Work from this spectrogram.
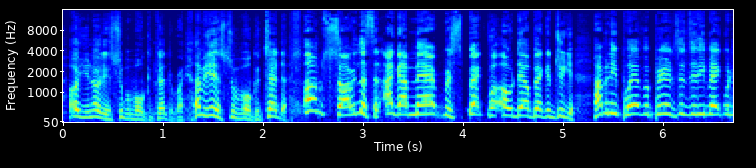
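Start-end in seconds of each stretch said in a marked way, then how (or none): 0.1-2.2 quick, softer mocking singsong; mocking Max. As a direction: sneer at the hype, lightly. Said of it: "People like you, Max".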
